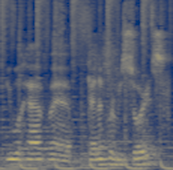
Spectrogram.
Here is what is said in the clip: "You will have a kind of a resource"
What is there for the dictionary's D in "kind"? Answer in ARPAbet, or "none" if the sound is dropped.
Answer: none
